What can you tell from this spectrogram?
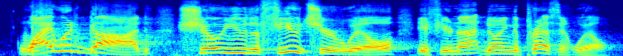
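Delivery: ordinary delivery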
